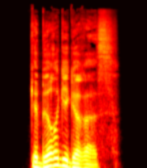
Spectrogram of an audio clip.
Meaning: strong/mixed nominative/accusative neuter singular comparative degree of gebirgig
- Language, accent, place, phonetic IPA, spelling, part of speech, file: German, Germany, Berlin, [ɡəˈbɪʁɡɪɡəʁəs], gebirgigeres, adjective, De-gebirgigeres.ogg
